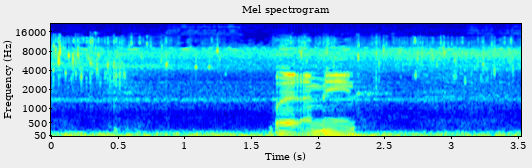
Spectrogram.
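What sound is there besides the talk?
solar-powered pump pouring water into a DIY stock tank pond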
